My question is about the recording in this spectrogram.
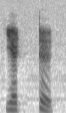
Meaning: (numeral) eight; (verb) 1. to extend, reach up to, stretch 2. to come within reach, approach 3. to be attained, realized, gained 4. to be within the mental grasp, within the powers of comprehension
- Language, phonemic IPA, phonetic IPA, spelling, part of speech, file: Tamil, /ɛʈːɯ/, [e̞ʈːɯ], எட்டு, numeral / verb / noun, Ta-எட்டு.ogg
